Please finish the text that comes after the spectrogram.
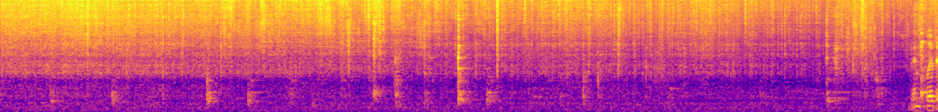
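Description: Cheese toast bread frying in a pan, a soft steady sizzle with light scraping and stirring clicks scattered throughout, close and fairly quiet, with no voices.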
